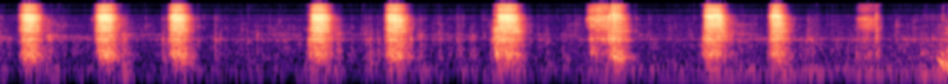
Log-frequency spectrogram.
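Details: About ten forceful, airy nasal bursts at irregular intervals over fourteen seconds; a woman with a slight cold doing a nose-blowing challenge.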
